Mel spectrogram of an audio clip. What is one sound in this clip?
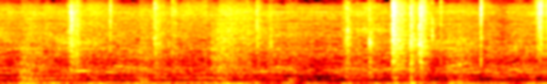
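A small card tray clicks softly into a phone.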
